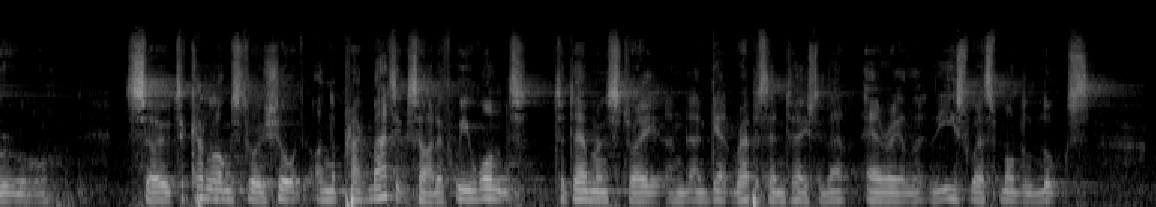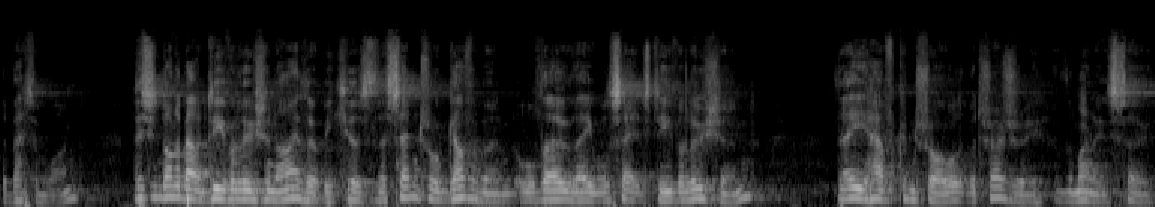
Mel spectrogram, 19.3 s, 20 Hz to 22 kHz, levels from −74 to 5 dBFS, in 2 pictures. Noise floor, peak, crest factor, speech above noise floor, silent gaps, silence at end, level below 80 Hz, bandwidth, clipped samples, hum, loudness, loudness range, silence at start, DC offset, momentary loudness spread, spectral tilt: -58 dBFS; -10 dBFS; 22 dB; 27 dB; none; 0 s; -54 dBFS; 13.5 kHz; under 0.1%; none; -31 LUFS; 6 LU; 0 s; under 0.1%; 13 LU; -4.5 dB/octave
